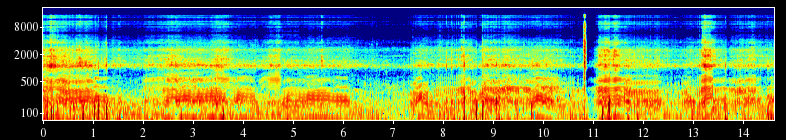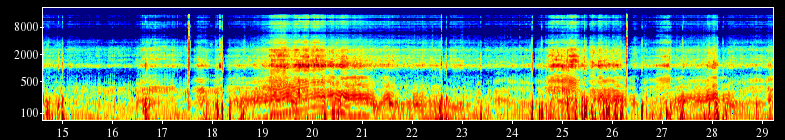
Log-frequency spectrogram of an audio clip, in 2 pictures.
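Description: Yamaha YZ426F four-stroke single-cylinder dirt bike engine revving up and down while riding a rough trail, heard from a helmet camera. A few sharp knocks cut through, about eleven seconds in and twice more a few seconds later.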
